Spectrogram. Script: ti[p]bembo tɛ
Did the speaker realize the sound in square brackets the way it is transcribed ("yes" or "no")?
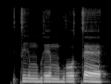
no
